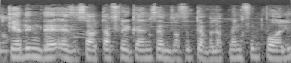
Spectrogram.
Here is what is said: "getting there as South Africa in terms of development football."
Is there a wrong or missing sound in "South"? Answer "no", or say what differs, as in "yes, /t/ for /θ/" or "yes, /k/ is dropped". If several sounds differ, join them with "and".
yes, /t/ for /θ/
